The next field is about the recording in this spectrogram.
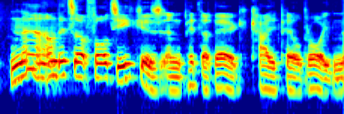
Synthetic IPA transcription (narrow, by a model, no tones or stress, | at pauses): naɔndɛtʰɔfɔːtʰiɪkʰɪzə̰npʰɛdardɛːɡ̥kʰajpʰɛlˠdrɔːjdn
